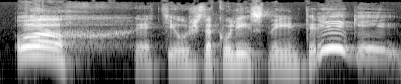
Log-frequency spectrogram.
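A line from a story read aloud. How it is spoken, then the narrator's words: Sighed. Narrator (Russian): вздохнул Никифор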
